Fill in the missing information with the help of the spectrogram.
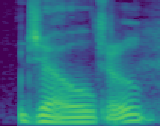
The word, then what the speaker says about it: Job: the book of Job is about Job. And it is spelled J-O-B. It is not pronounced Job. It's pronounced Job.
